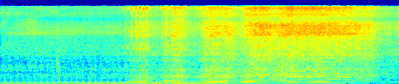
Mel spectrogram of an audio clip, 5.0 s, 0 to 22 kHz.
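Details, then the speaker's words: 1978 Honda Cub 70cc, original engine, after kick start: small single putters evenly at idle then picks up cleanly and holds revs with no rattles or misses, no cam or rocker noise; strong, healthy engine. "Máy rất là mạnh."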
